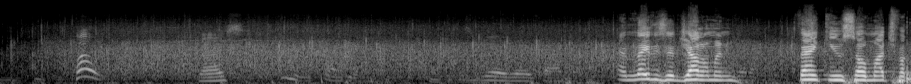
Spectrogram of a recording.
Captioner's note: applause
